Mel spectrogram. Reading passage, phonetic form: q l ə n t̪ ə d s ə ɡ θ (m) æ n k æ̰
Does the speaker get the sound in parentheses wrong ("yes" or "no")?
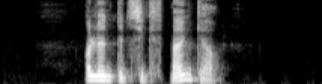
yes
